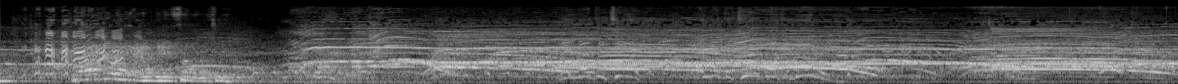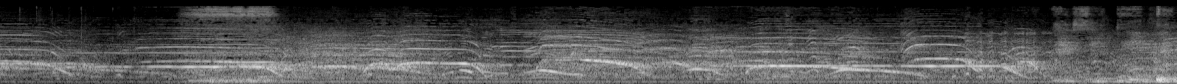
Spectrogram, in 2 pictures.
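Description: Music with a deep bass plays loudly over loudspeakers.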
